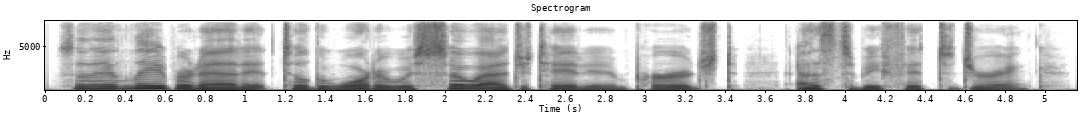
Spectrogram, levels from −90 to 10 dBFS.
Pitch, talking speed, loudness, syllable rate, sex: 175 Hz, 220 wpm, -17 LUFS, 5.5 syllables/s, female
